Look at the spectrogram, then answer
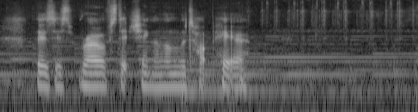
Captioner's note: none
